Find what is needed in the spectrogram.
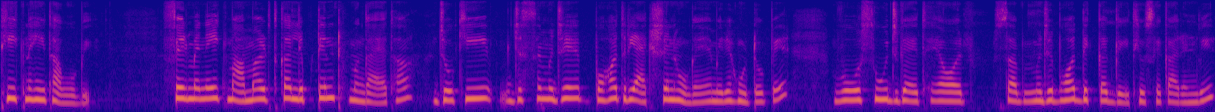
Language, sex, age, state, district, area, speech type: Hindi, female, 30-45, Madhya Pradesh, Jabalpur, urban, spontaneous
